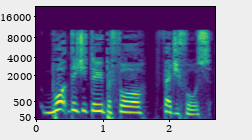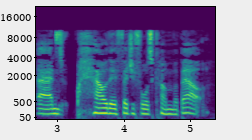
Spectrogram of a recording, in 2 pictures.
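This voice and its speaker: A man's voice: fairly high pitch, unhurried, a little mellow, no room sound. A man hosting an interview, asking long, rambling questions full of "you know" and restarts.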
